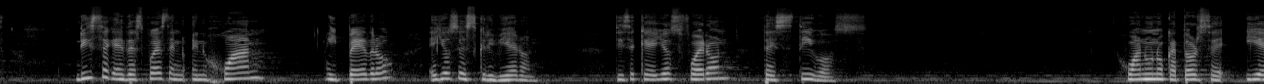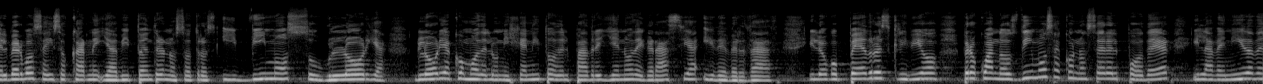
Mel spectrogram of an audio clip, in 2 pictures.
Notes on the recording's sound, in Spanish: Conferencia En Vivo 2019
